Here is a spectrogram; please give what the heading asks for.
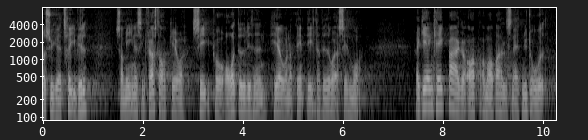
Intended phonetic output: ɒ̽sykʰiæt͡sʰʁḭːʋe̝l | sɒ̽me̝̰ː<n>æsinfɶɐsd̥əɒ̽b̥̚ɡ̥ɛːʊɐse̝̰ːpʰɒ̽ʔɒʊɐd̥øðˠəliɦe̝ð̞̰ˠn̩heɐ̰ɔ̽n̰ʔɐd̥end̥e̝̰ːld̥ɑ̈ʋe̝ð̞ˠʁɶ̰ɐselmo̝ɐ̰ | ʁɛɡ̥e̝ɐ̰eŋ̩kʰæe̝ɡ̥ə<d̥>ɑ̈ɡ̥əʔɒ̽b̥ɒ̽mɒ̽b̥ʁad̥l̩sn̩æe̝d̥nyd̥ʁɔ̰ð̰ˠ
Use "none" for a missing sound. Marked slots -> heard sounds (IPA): n, b̥

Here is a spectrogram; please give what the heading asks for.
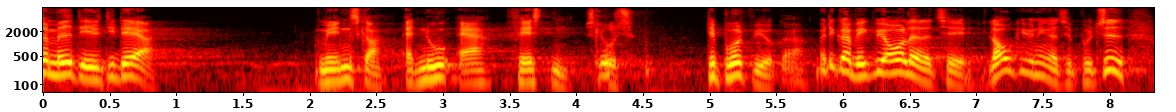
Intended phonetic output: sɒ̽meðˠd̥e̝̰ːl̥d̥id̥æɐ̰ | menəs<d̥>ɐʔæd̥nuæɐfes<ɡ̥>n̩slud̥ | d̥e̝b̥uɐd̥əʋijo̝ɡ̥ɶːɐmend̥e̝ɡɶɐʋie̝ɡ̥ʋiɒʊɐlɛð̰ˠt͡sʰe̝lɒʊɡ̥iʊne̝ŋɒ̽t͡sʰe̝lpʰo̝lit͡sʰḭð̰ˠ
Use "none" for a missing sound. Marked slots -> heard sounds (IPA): ɡ̥, d̥

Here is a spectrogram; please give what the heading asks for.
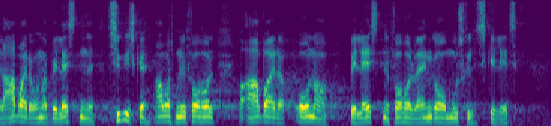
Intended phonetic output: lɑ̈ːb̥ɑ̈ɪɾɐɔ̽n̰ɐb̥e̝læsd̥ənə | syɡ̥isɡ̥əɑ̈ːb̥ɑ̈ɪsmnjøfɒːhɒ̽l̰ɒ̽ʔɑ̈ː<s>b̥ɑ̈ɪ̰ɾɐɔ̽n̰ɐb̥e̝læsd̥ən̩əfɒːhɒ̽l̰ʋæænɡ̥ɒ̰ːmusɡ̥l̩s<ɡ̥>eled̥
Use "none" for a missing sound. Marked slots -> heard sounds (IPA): none, ɡ̥

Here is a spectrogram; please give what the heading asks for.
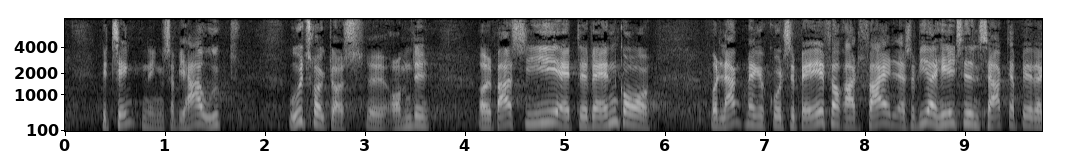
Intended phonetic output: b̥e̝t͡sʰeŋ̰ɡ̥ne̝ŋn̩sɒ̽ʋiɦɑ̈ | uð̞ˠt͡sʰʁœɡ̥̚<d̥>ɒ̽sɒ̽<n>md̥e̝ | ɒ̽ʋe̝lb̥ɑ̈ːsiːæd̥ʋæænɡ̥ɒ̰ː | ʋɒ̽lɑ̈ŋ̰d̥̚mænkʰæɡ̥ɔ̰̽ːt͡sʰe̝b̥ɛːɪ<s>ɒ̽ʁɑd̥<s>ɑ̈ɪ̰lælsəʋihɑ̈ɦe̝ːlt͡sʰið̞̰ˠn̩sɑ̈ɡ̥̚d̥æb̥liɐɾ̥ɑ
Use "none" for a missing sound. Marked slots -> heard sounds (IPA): d̥, none, f, f

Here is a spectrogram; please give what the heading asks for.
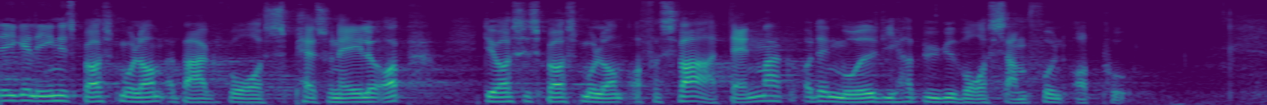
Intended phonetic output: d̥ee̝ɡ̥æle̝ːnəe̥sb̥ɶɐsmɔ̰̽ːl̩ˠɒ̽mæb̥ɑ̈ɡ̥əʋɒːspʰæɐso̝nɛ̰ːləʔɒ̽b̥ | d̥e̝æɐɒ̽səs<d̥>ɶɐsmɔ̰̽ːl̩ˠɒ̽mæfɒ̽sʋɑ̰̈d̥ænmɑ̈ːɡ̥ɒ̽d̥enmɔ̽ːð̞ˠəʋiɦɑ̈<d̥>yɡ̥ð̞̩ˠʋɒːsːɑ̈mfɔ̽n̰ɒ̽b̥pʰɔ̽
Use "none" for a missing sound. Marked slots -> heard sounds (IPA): b̥, b̥

